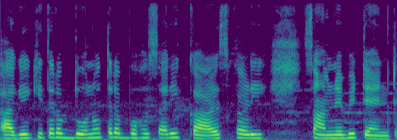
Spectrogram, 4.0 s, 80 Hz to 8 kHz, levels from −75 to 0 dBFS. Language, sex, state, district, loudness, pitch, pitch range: Hindi, male, Punjab, Fazilka, -17 LUFS, 220 Hz, 200-235 Hz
